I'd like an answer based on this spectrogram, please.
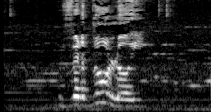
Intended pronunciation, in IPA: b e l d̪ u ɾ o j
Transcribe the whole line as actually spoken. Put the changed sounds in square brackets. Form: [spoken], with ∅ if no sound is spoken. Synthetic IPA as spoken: [v] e [ɾ] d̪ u [l] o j

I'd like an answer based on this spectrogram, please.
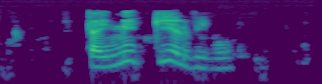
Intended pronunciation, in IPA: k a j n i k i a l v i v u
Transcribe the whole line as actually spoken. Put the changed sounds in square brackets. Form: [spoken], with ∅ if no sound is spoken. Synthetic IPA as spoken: k a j [m] i k i [e] l v i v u

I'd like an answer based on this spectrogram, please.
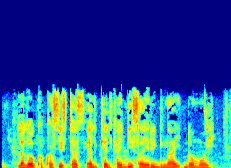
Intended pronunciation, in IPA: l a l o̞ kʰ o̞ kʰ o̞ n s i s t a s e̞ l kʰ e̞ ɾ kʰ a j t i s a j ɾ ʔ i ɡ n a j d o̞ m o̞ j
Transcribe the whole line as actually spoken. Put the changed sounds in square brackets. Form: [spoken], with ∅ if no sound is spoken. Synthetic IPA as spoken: l a l o̞ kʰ o̞ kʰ o̞ n s i s t a s e̞ l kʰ e̞ [l] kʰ a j [d] i s a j ɾ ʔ i ɡ n a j d o̞ m o̞ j

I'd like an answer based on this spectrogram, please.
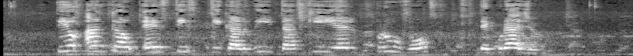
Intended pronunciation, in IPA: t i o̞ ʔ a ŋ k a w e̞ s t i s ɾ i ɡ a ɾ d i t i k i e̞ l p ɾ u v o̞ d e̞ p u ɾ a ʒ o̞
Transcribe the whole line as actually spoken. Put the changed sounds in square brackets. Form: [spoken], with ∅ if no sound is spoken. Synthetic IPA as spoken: t i o̞ ʔ a ŋ k a w e̞ s t i s ɾ i ɡ a ɾ d i t [a] k i e̞ l p ɾ u v o̞ d e̞ [k] u ɾ a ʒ o̞

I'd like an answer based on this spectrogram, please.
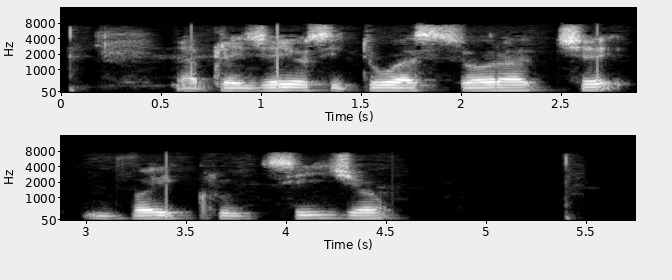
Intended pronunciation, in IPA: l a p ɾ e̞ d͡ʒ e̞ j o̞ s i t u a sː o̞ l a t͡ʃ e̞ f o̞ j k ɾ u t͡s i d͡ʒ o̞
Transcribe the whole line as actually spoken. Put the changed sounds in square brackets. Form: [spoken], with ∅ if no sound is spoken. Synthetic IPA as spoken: l a p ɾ e̞ d͡ʒ e̞ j o̞ s i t u a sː o̞ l a t͡ʃ e̞ [v] o̞ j k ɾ u t͡s i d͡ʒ o̞

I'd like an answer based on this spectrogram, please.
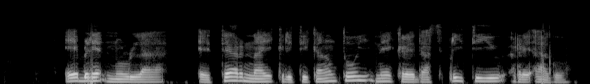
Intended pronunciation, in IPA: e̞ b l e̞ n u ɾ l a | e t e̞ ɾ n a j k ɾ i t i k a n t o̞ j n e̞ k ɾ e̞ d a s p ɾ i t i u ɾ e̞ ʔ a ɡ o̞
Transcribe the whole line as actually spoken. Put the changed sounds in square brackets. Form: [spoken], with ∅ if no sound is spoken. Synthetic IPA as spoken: e̞ b l e̞ n u ɾ l a | e t e̞ ɾ n a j k ɾ i t i k a n t o̞ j n e̞ k ɾ e̞ d a s p ɾ i t i u ɾ e̞ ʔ a ɡ o̞

